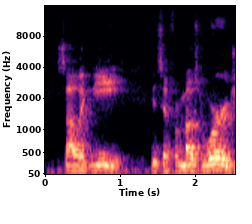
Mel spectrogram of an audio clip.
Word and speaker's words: Cherokee: syllable based and so when we say Cherokee they pronounce it kind of a salad gee each of these characters is one sound so Cherokee solid ghee and so for most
